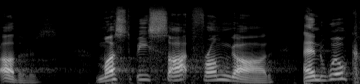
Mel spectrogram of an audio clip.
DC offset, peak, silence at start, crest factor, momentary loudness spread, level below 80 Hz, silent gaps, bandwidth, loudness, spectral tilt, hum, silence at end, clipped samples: under 0.1%; -6 dBFS; 0 s; 22 dB; 8 LU; -62 dBFS; none; 17.5 kHz; -27 LUFS; -3 dB/octave; none; 0 s; under 0.1%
